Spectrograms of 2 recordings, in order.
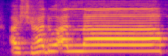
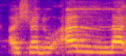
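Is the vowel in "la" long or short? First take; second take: long; short. First: The vowel in la is held long. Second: The vowel in la is cut short. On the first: It means there is no. The speaker calls it right. "panjang artinya tidak ada" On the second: The declaration becomes invalid. The speaker calls it wrong. "Kalau la-nya pendek, syahadat kita salah"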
